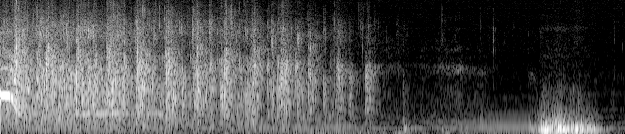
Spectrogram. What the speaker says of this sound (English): Give a round of applause to Ms.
